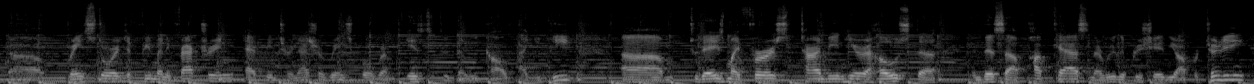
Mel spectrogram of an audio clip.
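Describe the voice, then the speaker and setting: Costa Rican man hosting, halting delivery. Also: medium pitch. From Costa Rica. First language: Spanish. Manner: halting, repeats words and restarts often. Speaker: podcast host. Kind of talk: conversational podcast interviewing.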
